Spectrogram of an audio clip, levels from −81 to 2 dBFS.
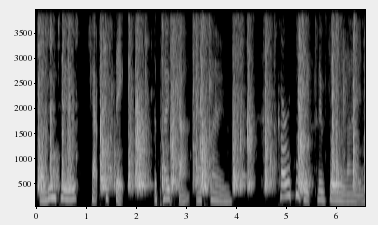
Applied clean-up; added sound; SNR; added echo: classical method spectral subtraction.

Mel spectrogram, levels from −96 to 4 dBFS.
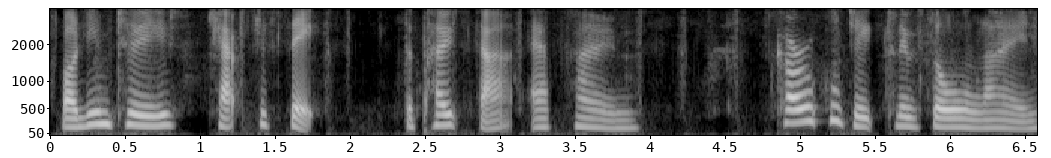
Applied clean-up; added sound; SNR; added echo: neural separator model SepFormer WHAM!.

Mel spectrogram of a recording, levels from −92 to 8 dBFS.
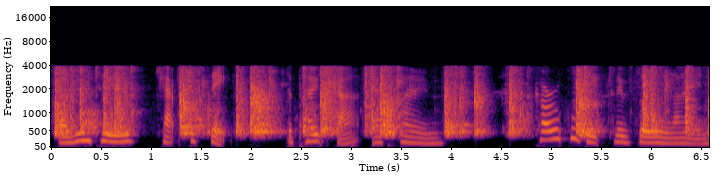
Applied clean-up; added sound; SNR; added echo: none; Walk, footsteps; -4 dB; none.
